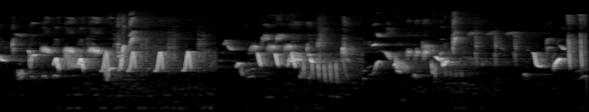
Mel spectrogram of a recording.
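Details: Common nightingale recorded in its natural habitat in Greece: rich, rapid phrases of repeated notes, chirps and trills, almost without pause; possibly more than one bird singing.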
